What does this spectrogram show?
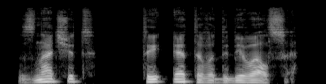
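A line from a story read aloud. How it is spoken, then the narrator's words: Slow. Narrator (Russian): медленно произнесла она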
